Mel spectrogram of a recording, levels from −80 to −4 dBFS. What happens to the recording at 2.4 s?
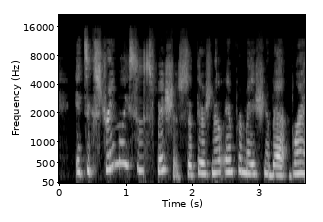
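At 2.4 s the speech passes through a lost packet rebuilt from error correction, between 2.33 and 2.43 s. Packets went missing. The packets after them each carried a low-bitrate backup copy, and the decoder played those instead. So nothing drops out. About 60 ms of audio is rebuilt this way, which fits three lost packets. Those frames sound rougher and grainier than the speech around them.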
